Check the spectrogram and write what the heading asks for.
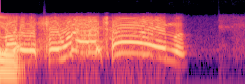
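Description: Speech only: a person talking, with the voice stopping shortly before the end.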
